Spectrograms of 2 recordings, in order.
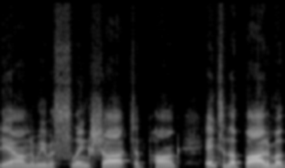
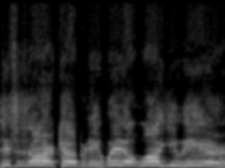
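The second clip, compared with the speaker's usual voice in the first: put-on wrestler-style yelling, pitched higher. Retelling a wrestling match where one wrestler yells at another: imitating Seth Rollins yelling. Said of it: "Rollins is yelling at him".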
